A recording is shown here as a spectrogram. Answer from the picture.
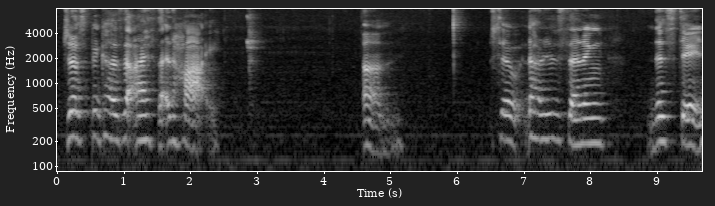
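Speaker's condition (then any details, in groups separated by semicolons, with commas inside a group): Cerebral palsy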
